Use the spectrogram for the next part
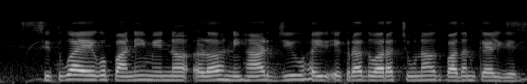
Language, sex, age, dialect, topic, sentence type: Magahi, female, 31-35, Western, agriculture, statement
